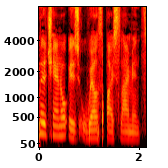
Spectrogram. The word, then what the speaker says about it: Whealth: it so the name of the channel is wealth by Slim in it's spelled w e a l t by s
